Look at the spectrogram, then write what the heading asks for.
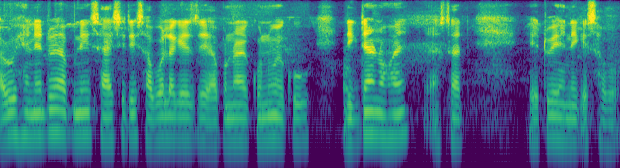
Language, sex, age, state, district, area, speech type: Assamese, male, 18-30, Assam, Charaideo, urban, spontaneous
